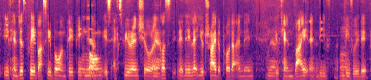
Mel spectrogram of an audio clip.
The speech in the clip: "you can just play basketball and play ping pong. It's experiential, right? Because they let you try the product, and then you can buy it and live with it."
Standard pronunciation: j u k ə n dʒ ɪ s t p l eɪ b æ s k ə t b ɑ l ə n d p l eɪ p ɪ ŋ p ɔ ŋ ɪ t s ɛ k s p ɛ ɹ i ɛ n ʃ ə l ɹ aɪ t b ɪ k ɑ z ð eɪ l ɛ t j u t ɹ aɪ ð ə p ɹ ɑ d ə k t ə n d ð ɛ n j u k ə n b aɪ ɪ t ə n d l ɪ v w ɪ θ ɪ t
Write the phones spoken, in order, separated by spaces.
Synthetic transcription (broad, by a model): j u k ə n dʒ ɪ s p l eɪ b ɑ s k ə t b ɑ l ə n p l eɪ p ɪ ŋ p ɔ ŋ ɪ t s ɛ k s p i ɹ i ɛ n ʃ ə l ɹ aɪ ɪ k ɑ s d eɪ l ɛ t j u t ɹ aɪ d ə p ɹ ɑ d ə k ə n d ɛ n j u k ə n b aɪ ɪ t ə n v l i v w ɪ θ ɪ t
